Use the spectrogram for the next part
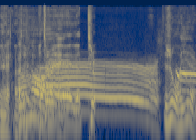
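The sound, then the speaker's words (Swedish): A man imitates a moose call: a loud, drawn-out moaning bellow lasting several seconds, then a shorter wavering call after a brief pause. The man is a moose enthusiast from Älgared. “Och det här är då, alltså, som vi hör, älgfantasten …, som är från Älgared”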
